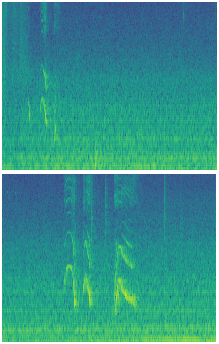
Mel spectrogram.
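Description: A small poodle-Pomeranian mix gives high, whining whimpers that rise and fall, in short bursts.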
